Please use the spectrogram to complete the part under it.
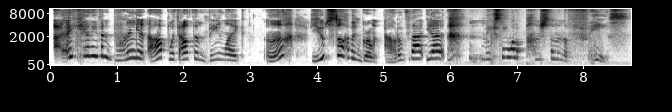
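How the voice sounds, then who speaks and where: A woman's voice: extremely high pitch, very animated, a little slow, hardly any pauses, fairly bright tone, exaggerated voice. A woman voicing a feisty, defensive teenage schoolgirl in an anime visual novel fan dub, huffy, flustered and bossy.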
